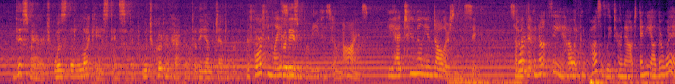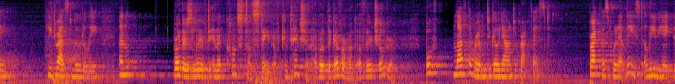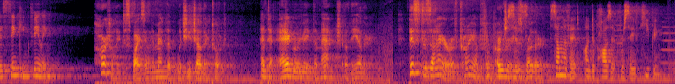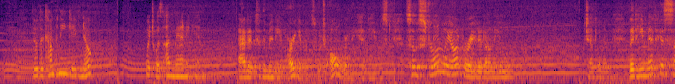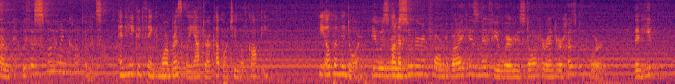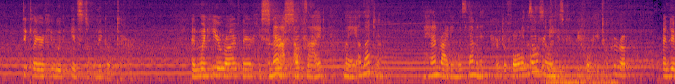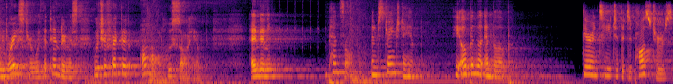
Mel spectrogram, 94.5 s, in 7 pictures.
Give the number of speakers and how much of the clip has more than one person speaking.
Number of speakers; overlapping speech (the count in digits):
3, about 6%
